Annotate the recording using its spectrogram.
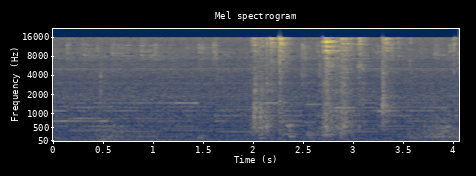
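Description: Soft background music with a few held notes, and a short cluster of clinks and knocks from kitchen utensils about halfway through.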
